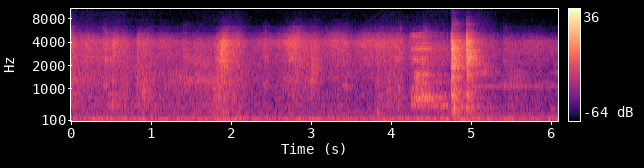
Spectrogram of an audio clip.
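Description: A few knocks and thumps of someone moving about and handling things in a small room: one about two seconds in, and a quick cluster near the end, the loudest of them a sharp knock. A faint steady hum comes in right after them.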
